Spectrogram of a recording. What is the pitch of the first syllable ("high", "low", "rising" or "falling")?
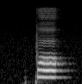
high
